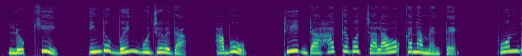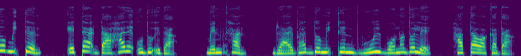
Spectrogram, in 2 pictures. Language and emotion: Santali, fearful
